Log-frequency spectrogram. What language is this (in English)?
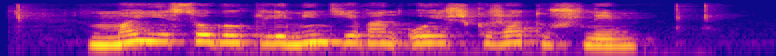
Mari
